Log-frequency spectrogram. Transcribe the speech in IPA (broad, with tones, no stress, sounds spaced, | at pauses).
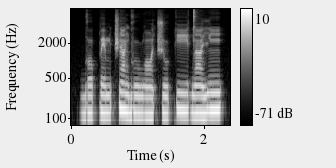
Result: ɡ o˨ p e˨ m t͡ʃ ã˧ ɡ u˨ w ɔ̃˨ t͡ʃ u˨ k iː˧ d ã˧ j ĩ˦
